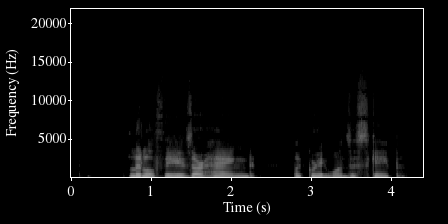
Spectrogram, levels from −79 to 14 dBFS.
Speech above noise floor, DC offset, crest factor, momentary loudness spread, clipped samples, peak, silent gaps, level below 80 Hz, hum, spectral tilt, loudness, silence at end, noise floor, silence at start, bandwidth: 41 dB; under 0.1%; 22 dB; 13 LU; under 0.1%; -18 dBFS; none; -66 dBFS; none; -6 dB/octave; -38 LUFS; 0.3 s; -78 dBFS; 0.7 s; 13 kHz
